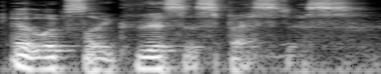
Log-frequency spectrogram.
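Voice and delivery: quiet, breathy one-liner with pauses; mock CSI one-liner; Caruso one-liner impression. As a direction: whisper the pun like a TV cop. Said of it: "he goes, like".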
